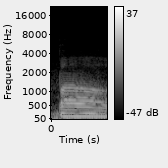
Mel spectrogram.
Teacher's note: esse a fica bem forte é o pico da sílaba é é a vogal e depois disso vem o u que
